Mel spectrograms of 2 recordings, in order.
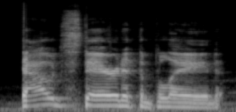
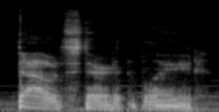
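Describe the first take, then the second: First: It is read in the reader's normal voice. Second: It is read in a put-on Dowd voice.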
